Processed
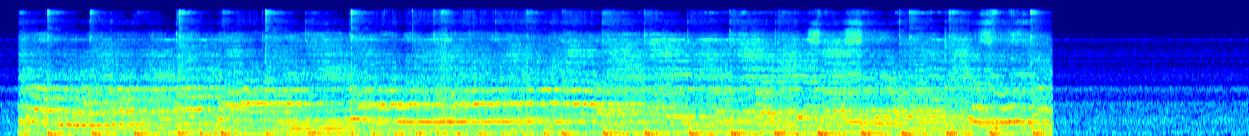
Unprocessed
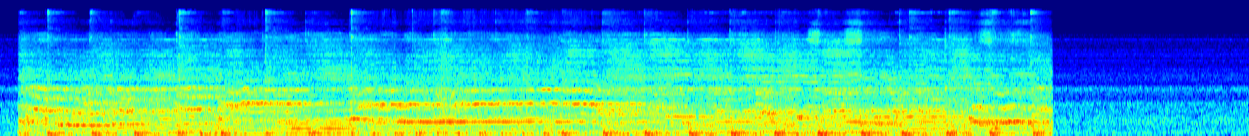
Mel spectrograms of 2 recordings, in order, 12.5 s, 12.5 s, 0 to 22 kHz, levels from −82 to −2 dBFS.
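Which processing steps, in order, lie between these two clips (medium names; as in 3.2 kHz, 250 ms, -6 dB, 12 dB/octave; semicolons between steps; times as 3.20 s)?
treble shelf 6.5 kHz +7.5 dB; trim -4 dB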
